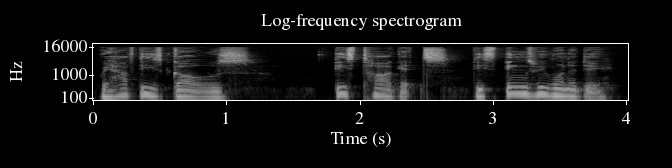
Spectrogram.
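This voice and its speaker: A man telling a folktale and reflecting on its meaning. He speaks slowly and deliberately, at a middle pitch. His voice has a gravelly, creaky texture. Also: expressive, darkish tone. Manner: slow, deliberate delivery. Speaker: storyteller. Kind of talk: storytelling narration and reflection.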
